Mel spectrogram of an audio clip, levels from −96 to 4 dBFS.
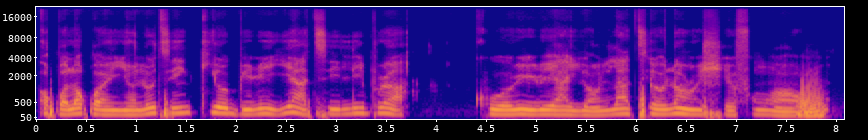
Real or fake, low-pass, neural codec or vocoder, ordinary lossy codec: fake; none; autoencoder, 48 kHz, 128 numbers a frame, DAC-VAE, trained on Japanese speech; none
